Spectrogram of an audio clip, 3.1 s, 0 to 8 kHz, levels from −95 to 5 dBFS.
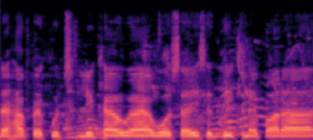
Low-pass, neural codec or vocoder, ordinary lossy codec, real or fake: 7.2 kHz; none; none; real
